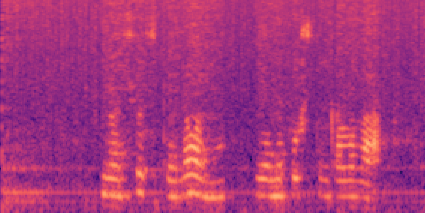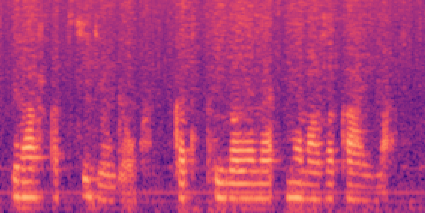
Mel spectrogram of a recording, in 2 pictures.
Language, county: Lithuanian, Vilnius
